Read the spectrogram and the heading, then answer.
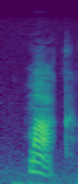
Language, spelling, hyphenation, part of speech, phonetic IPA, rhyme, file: Hungarian, mák, mák, noun, [ˈmaːk], -aːk, Hu-mák.ogg
- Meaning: 1. poppy, poppy seed 2. fluke, a stroke of luck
